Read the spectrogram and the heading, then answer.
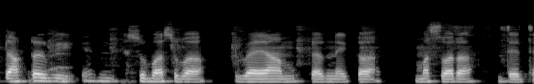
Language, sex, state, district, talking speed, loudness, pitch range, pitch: Hindi, male, Uttar Pradesh, Hamirpur, 100 wpm, -19 LUFS, 130-150 Hz, 135 Hz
